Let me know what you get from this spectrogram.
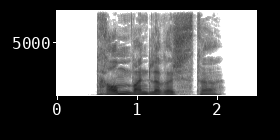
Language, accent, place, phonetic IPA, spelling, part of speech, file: German, Germany, Berlin, [ˈtʁaʊ̯mˌvandləʁɪʃstə], traumwandlerischste, adjective, De-traumwandlerischste.ogg
- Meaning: inflection of traumwandlerisch: 1. strong/mixed nominative/accusative feminine singular superlative degree 2. strong nominative/accusative plural superlative degree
